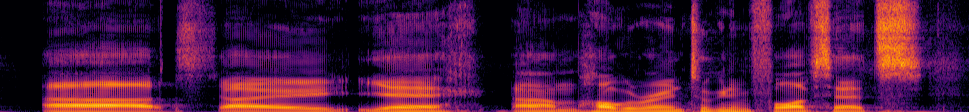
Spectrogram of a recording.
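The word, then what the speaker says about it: Holger: by hogar hogar as they so pronounce it at the French Open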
